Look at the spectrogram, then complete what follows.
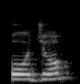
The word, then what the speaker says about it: pollo: Double L, double L is pronounced like Y, as in yam. Pollo, bella. And then double R, if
